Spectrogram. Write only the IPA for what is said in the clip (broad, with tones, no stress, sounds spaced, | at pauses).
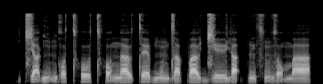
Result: t͡ɕ ä̰˦˨ ɡ ũ˦˨ ɡ ɔ˨ tʰ o˦ tʰ ɔ̰˦˨ n a˦ ʊ̯ t ɛ˦ b ũ˨ d ä˨ p a˦ ʊ̯ d͡ʑ e˦ ɪ̯ j ä˦ ʔ p ĩ˨ sʰ ũ˦˨ z ɔ̰˦˨ m ä˦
